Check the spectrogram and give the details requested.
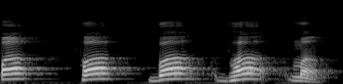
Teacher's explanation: ठीक, ओष्ठ मतलब होता है दोनों ओठ, तो दोनों ओठों के परस्पर स्पर्श से पा वर्ग का उच्चारण होता है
